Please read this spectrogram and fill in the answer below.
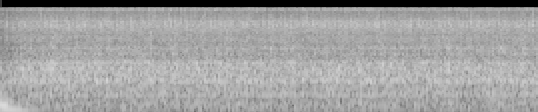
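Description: Homemade Van de Graaff generator running, its motor-driven belt making a steady, even whirring noise.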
